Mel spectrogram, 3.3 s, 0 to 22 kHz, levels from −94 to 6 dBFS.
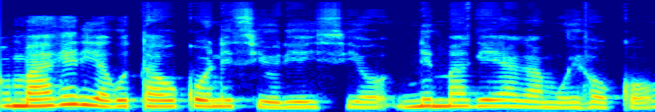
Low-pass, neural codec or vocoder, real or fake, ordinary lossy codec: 19.8 kHz; none; real; Opus, 32 kbps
